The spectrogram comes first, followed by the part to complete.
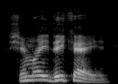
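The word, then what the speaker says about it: Chimere Dike: Shimray DK. Don't say it like it looks. You would be wrong. You would be very wrong.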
